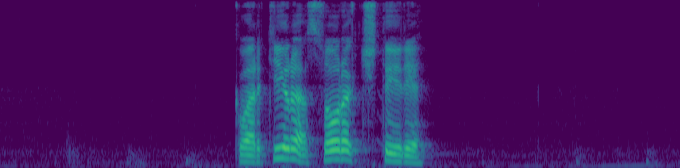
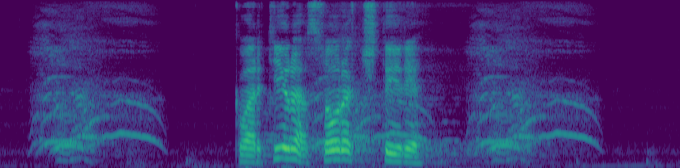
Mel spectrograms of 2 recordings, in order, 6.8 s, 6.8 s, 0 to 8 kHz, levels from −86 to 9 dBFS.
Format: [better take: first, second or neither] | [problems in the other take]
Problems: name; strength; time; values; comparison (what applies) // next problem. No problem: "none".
first | background sound (Breathing); 12 dB below the speech // room echo; dies away in 1.1 s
